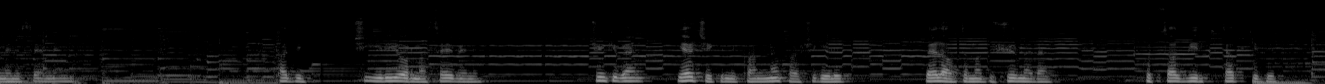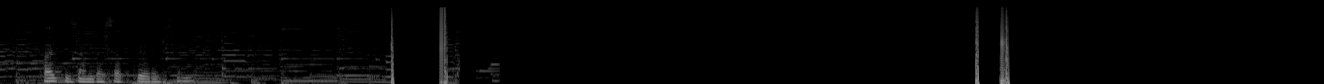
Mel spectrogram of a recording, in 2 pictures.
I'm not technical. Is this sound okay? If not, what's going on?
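No. At 17.16 s and again at 23.01 s there's a pop, the sound drops out, a short low hum breaks through, and a second pop brings it back. This is a cable pulled and plugged in while live. The first gap lasts about half a second, the second about 0.28 s. The hum, roughly 50 to 60 milliseconds each time, is mains power leaking in while only the plug's tip touches, at 50 Hz the first time and 60 Hz the second.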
